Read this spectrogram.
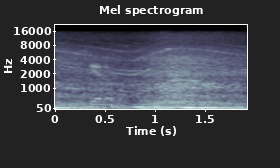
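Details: Maruti Omni after tightening the fan belt that squealed in cold weather with headlights on: engine revs up smoothly with lights switched on, no chirp or squeal from the belt, just a clean, even rise in engine note.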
